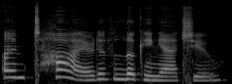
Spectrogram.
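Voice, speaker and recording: A woman's voice: on the high side, expressive, bright, forceful tone, heavily acted. A woman playing a haughty game villainess, condescending and coolly menacing in a theatrical style. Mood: disdainful. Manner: condescending, deliberate. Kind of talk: theatrical 1990s game voice acting.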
